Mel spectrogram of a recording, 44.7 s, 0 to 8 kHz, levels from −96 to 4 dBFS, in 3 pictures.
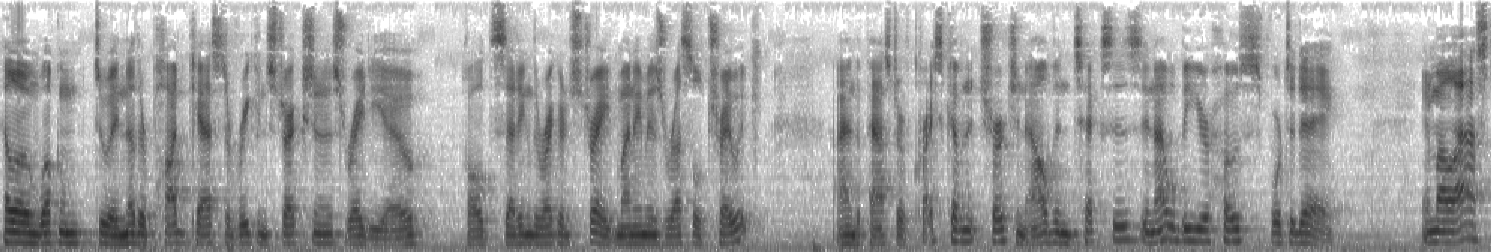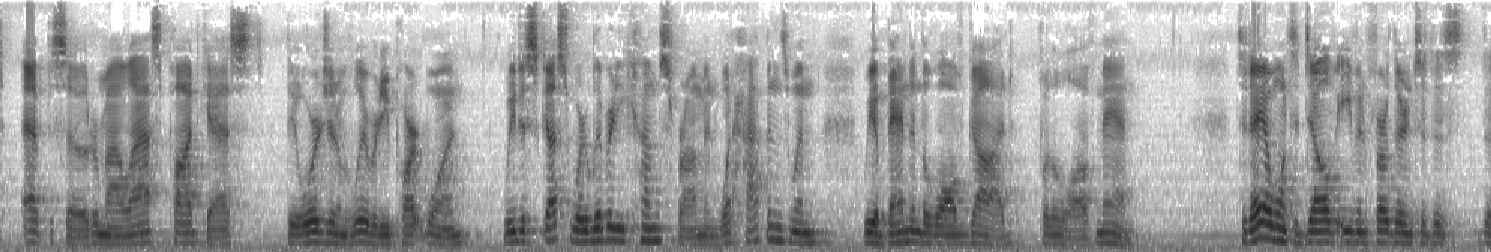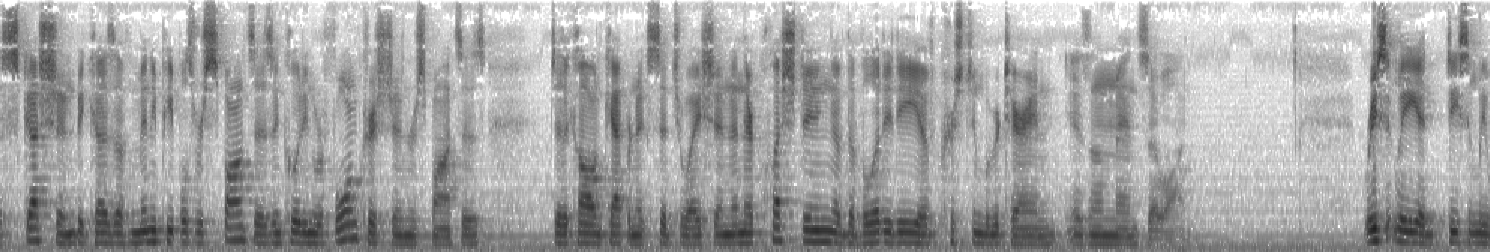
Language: English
